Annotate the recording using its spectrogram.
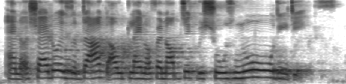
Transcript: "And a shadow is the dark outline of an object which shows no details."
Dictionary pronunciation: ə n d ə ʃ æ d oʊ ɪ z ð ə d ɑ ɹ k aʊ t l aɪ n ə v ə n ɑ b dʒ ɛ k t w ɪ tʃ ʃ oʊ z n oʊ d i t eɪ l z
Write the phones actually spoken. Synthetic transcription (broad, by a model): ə n d ə ʃ æ d oʊ ɪ z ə d ɑ ɹ k aʊ t l aɪ n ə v ə n ɑ b dʒ ɛ k t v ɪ tʃ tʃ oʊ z n oʊ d i t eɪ l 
